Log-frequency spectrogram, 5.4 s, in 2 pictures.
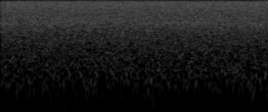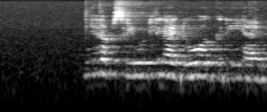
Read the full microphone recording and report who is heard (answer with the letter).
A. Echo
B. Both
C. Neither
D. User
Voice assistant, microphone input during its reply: D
